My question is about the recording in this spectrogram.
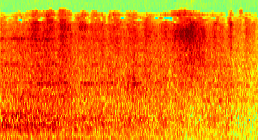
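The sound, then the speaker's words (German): A heavy train carrying fracked oil rumbles steadily along the tracks, a dense, continuous roar of wheels and cars that stays loud throughout, with no voices. “Die Züge mit dem Frackingöl rollen weiterhin durchs Land.”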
